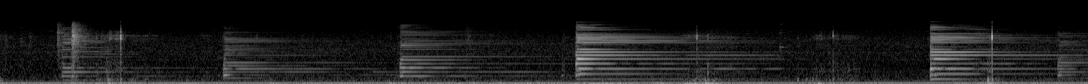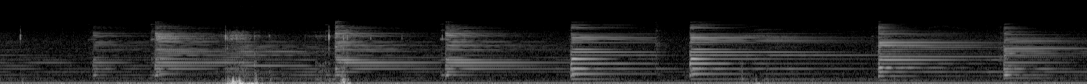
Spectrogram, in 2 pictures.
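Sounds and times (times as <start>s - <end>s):
Fender banjo: 0.6s - 7.7s, 9.3s - 21.7s.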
